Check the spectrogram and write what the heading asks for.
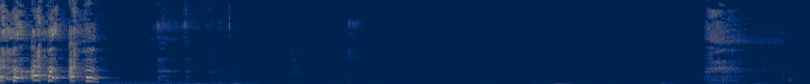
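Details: Quick run of about five short voiced coughs, then near silence and a faint breathy sound, amid laughter: cough.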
